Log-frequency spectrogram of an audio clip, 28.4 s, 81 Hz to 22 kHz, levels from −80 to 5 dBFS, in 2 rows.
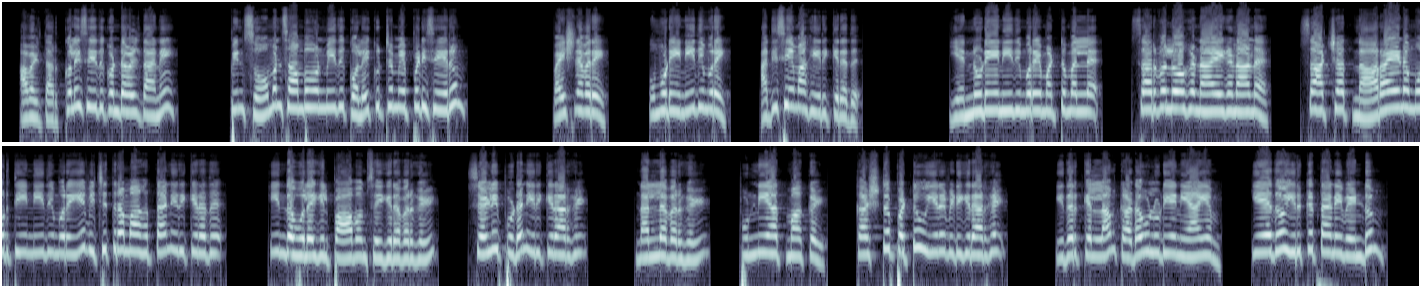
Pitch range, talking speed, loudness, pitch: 270-320 Hz, 95 wpm, -10 LUFS, 295 Hz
